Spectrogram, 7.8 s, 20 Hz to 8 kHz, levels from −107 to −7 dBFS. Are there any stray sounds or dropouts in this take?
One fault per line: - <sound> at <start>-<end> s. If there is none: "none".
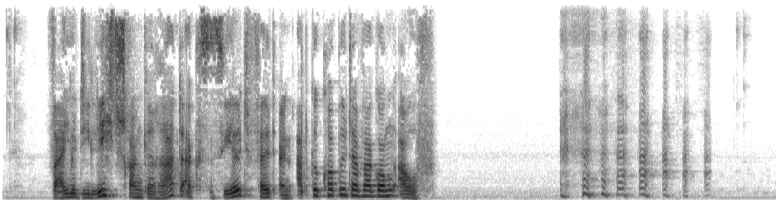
- laugh at 5.6-7.1 s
